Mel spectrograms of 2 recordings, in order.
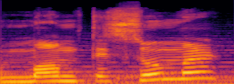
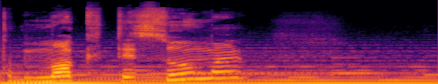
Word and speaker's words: Moctezuma: In English, you guys call the Aztec Emperor Montezuma. In Spanish, we call it Moctezuma. But apparently, the original pronunciation in Nahuatl, which is the original Aztec language, is more like Motecuzoma, something like that.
